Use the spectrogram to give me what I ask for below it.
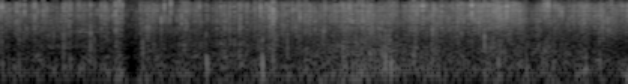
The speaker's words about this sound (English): Okay, so some unboxing for me is I've got some Pokemon cards here. So I'm just going to go through them.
